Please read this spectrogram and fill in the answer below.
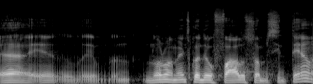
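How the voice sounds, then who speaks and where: A dark, mellow tone at a moderate pace. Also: man. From Santa Maria, Rio Grande do Sul, Brazil; Rio Grande do Sul, Brazil. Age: 60s. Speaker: cultural committee coordinator; interview guest. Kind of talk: interview. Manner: halting, many repetitions. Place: hall.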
